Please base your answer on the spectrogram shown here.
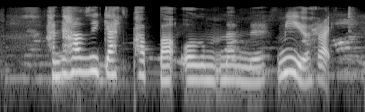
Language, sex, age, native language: Icelandic, female, 18-19, Romanian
